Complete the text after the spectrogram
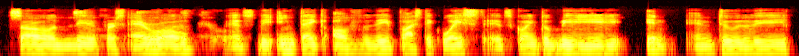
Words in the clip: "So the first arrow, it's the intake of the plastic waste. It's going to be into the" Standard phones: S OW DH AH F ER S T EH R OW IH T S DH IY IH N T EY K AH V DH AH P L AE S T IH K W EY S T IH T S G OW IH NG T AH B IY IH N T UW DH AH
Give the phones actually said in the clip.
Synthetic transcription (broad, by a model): S OW DH AH F ER S T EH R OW IH T S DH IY IH N T EY K AH V DH AH P L AE S T IH K W EY S T IH T S G OW IH NG T AH B IY IH N T UW DH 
